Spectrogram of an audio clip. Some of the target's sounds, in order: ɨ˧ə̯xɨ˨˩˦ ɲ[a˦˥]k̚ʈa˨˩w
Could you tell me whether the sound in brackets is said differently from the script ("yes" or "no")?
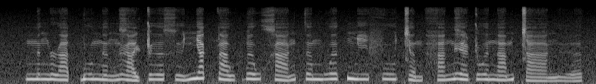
no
